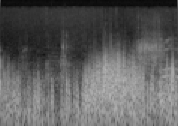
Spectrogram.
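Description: Wind blowing across the camera's microphone: a loud, uneven rush of low noise.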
